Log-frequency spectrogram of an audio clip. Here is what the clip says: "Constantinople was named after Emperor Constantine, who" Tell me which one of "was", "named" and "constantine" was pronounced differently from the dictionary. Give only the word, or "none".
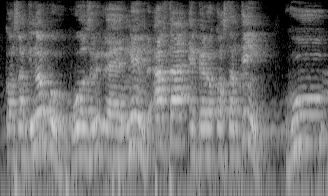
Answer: none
